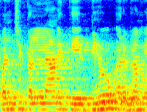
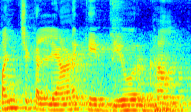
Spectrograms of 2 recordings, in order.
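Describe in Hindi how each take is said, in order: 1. argham अपने शुरुआती स्वर के साथ अलग से बोला जाता है। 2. argham पहले वाले शब्द में मिल जाता है, और उसका स्वर छूट जाता है। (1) "ऐसा पढ़ते हैं, लेकिन इस प्रकार का उच्चारण नहीं किया जाता" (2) "आकार लोप हुआ है, ऐसे पढ़ना है"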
